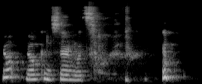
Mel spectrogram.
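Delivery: amused, giggling, laughing through the words. Answering a parent's question about toddler tantrums, laughing while talking. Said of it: "Sorry. I'm not laughing at you".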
